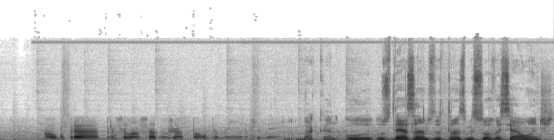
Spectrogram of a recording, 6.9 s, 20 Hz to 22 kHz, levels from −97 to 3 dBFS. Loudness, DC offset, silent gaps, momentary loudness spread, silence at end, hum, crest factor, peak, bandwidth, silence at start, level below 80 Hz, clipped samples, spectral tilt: -18 LUFS; under 0.1%; none; 19 LU; 0 s; none; 18 dB; 0 dBFS; 16.5 kHz; 0 s; -42 dBFS; under 0.1%; -5.5 dB/octave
